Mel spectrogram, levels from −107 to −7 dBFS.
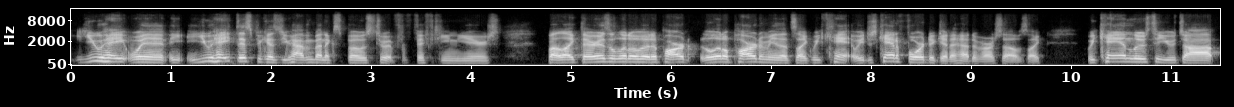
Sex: male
